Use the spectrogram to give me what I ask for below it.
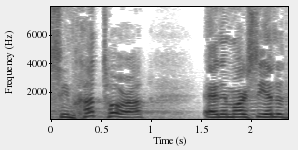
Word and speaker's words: Simchat Torah: It was a holiday added by the rabbis later on called Simchat Torah. Simchat Torah. If you want to know how to spell it, it's S-I-M-C-H-A-T. Simchat. Simchat. S-I-M-C-H-A-T. Simchat Torah. Running together, it's Simchat Torah.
